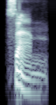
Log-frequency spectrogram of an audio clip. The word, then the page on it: SAM: British English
